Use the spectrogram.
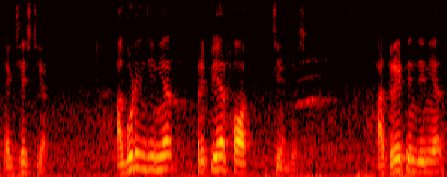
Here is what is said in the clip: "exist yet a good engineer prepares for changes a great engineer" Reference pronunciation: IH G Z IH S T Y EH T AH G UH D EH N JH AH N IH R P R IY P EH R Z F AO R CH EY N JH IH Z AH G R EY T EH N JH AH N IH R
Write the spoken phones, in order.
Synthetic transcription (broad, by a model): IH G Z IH S T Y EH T AH G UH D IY N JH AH N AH R P R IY P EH R F AO R CH EY N JH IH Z AH G R EY T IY N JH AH N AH R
